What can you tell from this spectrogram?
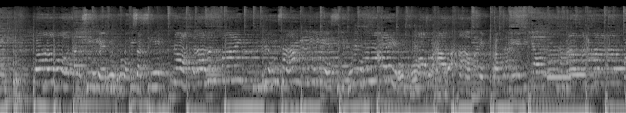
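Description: Live band playing Thai mor lam sing music: a singer's voice over drum kit, keyboard and heavy bass, amplified through stage speakers.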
